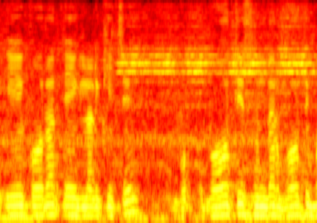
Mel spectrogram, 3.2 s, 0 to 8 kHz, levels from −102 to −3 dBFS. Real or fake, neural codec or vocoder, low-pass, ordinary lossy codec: real; none; none; none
